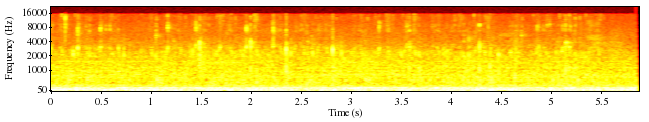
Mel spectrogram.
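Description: Faint, irregular small wet clicks of a cat licking at the tap, over a low steady hum.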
